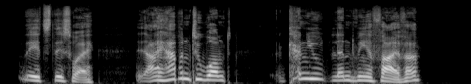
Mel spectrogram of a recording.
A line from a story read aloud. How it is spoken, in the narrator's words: said eagerly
